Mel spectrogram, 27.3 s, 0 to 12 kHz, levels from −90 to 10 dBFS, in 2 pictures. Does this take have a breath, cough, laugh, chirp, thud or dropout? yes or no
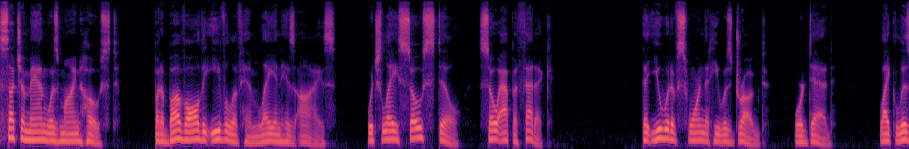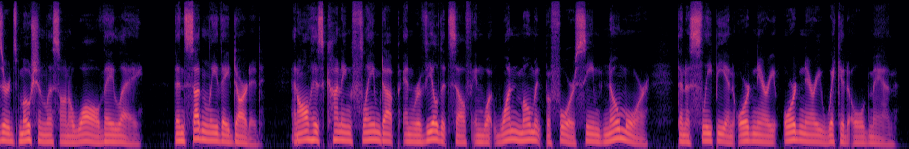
no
